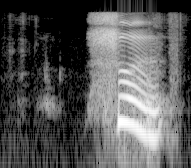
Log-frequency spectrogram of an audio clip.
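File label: "si4", Mandarin Chinese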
